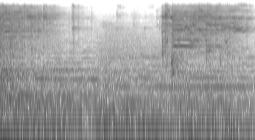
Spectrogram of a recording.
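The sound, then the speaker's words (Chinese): Glass container filled with blue liquid smashing against a table corner, a bright crash of shattering glass followed by scattered tinkling fragments, with a second burst of breakage later. “胖虎冲了过去，想接住那个瓶子，但他还是晚了一步，瓶子在桌角撞碎了”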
